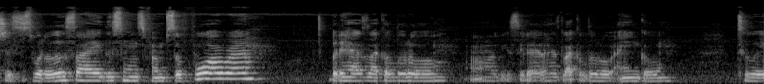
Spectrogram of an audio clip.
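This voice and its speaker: At a very fast pace, a woman speaks in a fairly low pitch with audible room echo. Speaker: beauty vlogger. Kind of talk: tutorial.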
